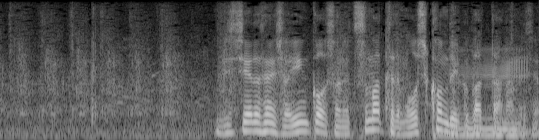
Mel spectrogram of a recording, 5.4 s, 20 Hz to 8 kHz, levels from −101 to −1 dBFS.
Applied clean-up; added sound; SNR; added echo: none; none; none; none.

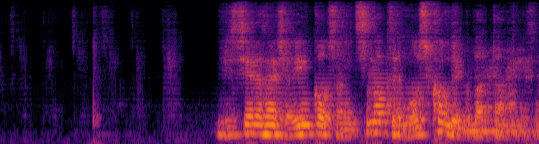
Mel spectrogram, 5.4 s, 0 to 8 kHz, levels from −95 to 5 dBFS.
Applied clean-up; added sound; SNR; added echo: neural separator model SepFormer DNS4.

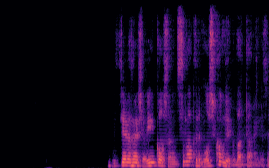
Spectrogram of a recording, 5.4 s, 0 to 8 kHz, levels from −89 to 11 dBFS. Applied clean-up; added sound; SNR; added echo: neural mask model DeepFilterNet 3.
